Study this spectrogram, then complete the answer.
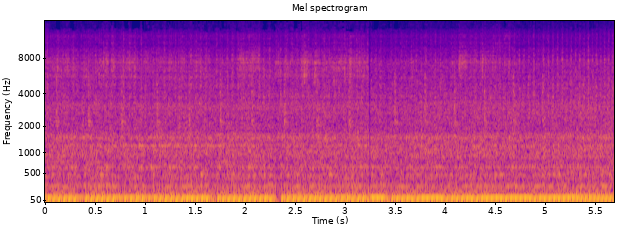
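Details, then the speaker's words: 1958 Lull telehandler/cherry picker revived after 15 years parked, idling with a steady low chug and faint light tapping; it keeps running only on choke and dies when released, so the carburetor mixture is off. "here's the problem I'm having to be the carburetor for the carburetor if I let go of this it dies but at the same time if I fix this then it won't idle up because it has to have the fuel to air mixture"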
